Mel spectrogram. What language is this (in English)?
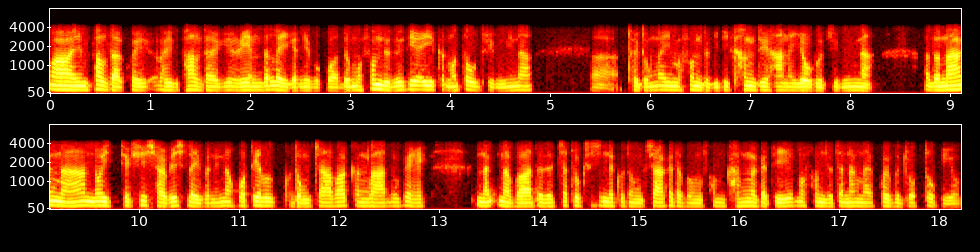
Manipuri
